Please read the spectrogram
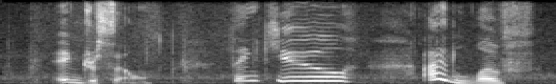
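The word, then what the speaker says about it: Yggdrasil: r a s i l that sounds cool igil igdrasil thank you I love pronunciation keys I do it with my name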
